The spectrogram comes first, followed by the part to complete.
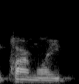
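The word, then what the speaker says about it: Parmley: name for the record please yes it's parmly could you spell that for the court reporter certainly that's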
